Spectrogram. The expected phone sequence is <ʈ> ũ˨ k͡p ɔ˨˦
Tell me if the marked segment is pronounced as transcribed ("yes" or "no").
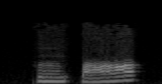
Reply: no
